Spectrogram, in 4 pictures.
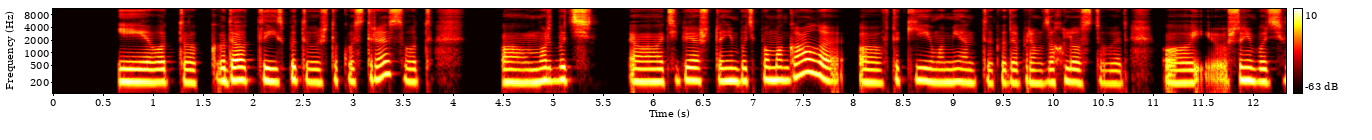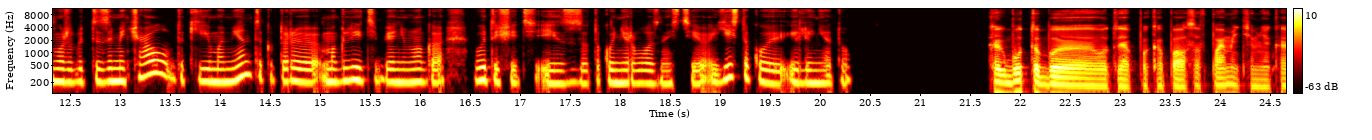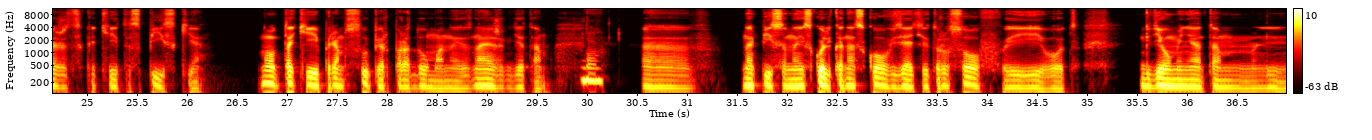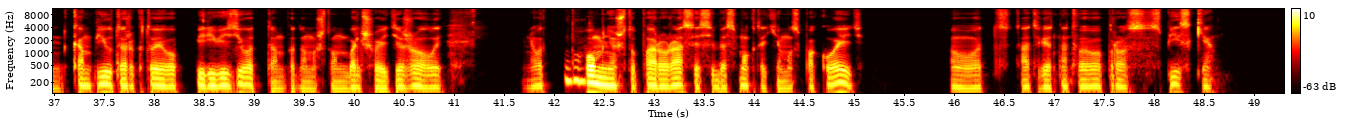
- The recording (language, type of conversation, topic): Russian, advice, Как мне стать более гибким в мышлении и легче принимать изменения?
- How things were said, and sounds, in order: tapping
